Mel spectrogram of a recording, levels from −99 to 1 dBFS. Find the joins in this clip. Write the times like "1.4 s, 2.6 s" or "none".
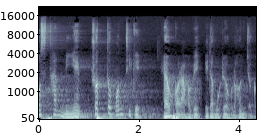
1.0 s, 3.3 s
